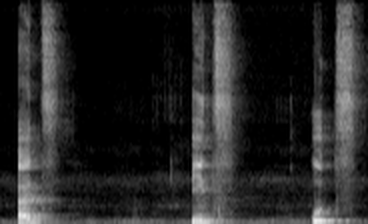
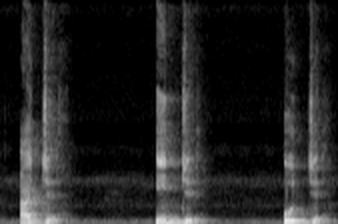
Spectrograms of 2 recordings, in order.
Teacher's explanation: ja ini sifatnya bukan berangin, tapi kita baca secara jelas dan ada qalqalahnya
